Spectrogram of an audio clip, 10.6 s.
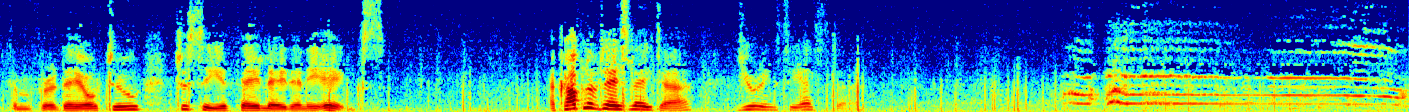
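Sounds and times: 
speech: 0.2 - 3.0, 4.1 - 6.5
young rooster crowing outside during siesta: 8.0 - 10.5.

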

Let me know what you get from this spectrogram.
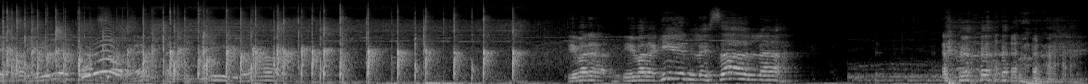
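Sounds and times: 
laughter: 0.0 - 3.4, 8.7 - 10.8
applause sound effect: 0.0 - 5.6
speech: 5.7 - 8.0, 9.4 - 10.8.

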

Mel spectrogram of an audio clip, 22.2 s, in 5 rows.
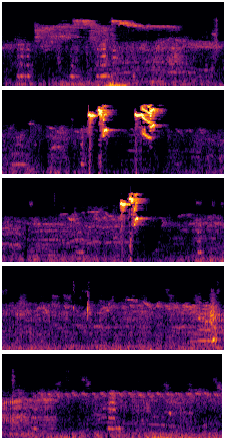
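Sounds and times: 
Oriental magpie-robin song: 0.2 - 8.2, 10.0 - 22.1.

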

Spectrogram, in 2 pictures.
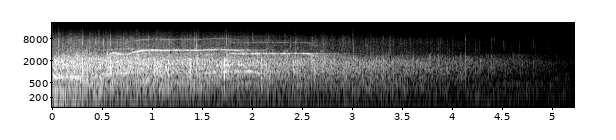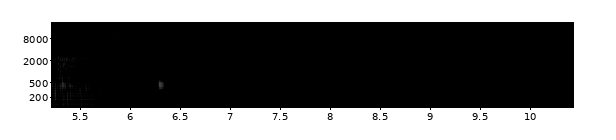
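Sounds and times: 
audience applause at a live gospel concert in Belo Horizonte: 0.0 - 5.2
thin whistles from the audience: 0.2 - 2.9.

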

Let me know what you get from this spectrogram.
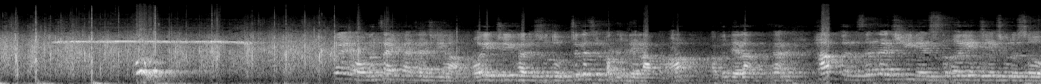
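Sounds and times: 
audience applause: 0.0 - 3.5
faint sustained whistle-like tone: 0.5 - 2.5
speech: 4.0 - 10.4.

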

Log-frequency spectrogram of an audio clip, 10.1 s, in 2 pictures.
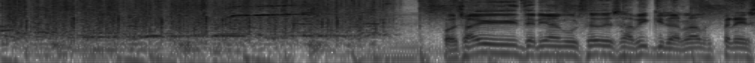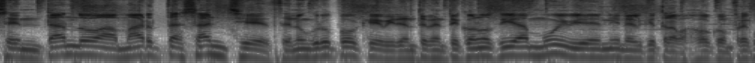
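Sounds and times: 
audience applause on a variety show: 0.0 - 2.7
speech: 3.0 - 10.0.

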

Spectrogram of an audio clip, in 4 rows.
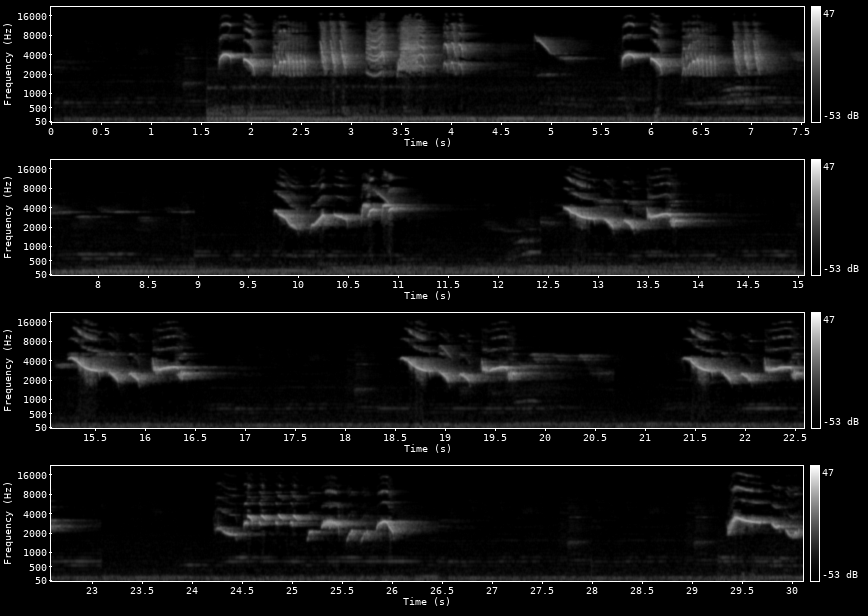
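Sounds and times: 
bird song with whistle and rapid rattling trill: 1.6 - 9.0, 9.8 - 11.3, 12.4 - 14.2, 15.1 - 16.8, 18.5 - 20.7, 21.4 - 23.1, 24.2 - 26.6, 29.3 - 30.1.

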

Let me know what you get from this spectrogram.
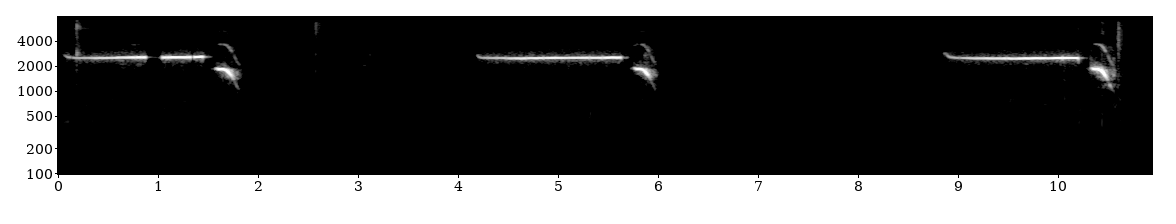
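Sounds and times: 
bird song used for training songbirds: 0.0 - 1.9, 4.0 - 6.1, 8.9 - 10.7.

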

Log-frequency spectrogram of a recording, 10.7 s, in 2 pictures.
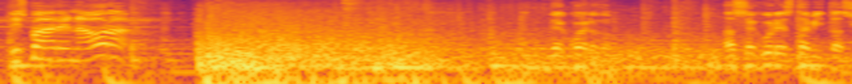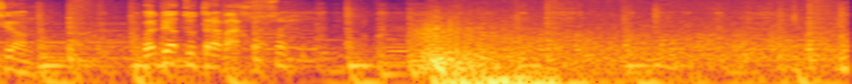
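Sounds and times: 
speech: 0.1 - 1.0, 3.5 - 7.4
incoming 5-inch shells exploding, sound effect from Under Siege: 1.3 - 5.0, 7.9 - 9.2.

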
